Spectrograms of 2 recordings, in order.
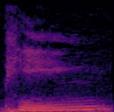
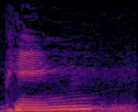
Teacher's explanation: this is the rising tone as if you're climbing up a mountain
